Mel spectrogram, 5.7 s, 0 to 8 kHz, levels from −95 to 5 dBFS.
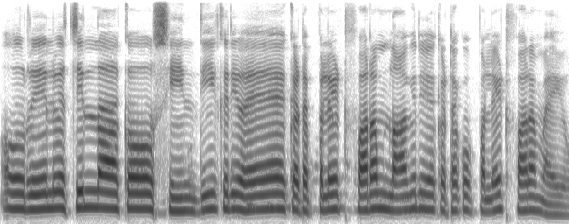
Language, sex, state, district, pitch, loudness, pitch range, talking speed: Marwari, male, Rajasthan, Nagaur, 195 Hz, -23 LUFS, 185-205 Hz, 170 wpm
